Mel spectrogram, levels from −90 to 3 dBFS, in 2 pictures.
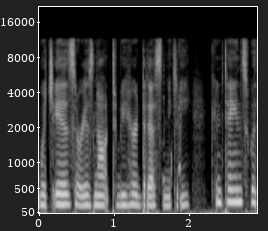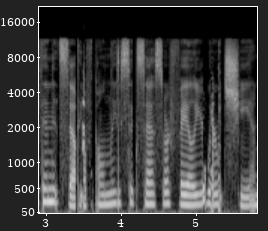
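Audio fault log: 1.42–1.47 s and 3.97–4.02 s: overlapping chunks. Processing blocks repeat every 2.5 s, and each new block begins 50 ms before the previous one ended. That 50 ms of speech plays twice at the join, producing a brief stutter or click at the same regular spacing.
1.65–1.90 s, 3.39–3.63 s and 5.09–5.33 s: frames out of order. In each stretch, two adjacent blocks of about 0.1 s are swapped, which fits runs of four frames each. The speech garbles into a flutter, and no time is lost.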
